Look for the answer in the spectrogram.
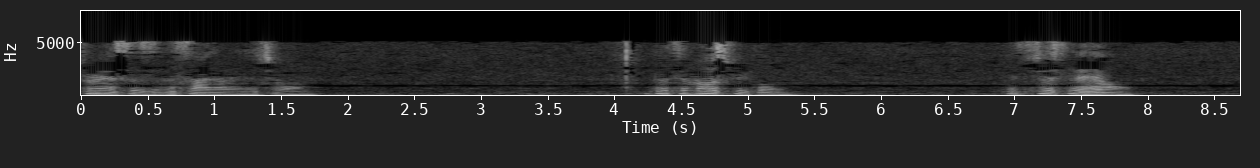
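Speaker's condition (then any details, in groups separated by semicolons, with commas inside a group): Parkinson's disease; others offer remedies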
